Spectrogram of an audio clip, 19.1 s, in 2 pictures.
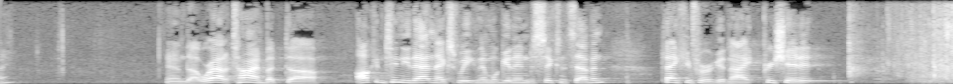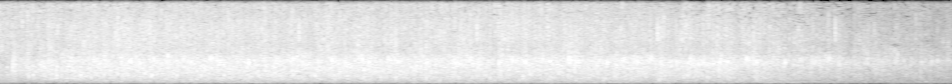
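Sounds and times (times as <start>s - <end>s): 
speech: 1.6s - 8.6s
crowd applauding: 8.5s - 19.0s.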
